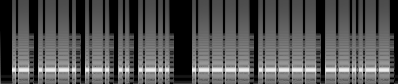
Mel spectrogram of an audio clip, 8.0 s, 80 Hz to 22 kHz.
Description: Morse code, heard as a keyed tone, about 18 wpm, 750 Hz. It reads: APRIL 11,
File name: cwa / W1AW-Level2 / 18WPM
